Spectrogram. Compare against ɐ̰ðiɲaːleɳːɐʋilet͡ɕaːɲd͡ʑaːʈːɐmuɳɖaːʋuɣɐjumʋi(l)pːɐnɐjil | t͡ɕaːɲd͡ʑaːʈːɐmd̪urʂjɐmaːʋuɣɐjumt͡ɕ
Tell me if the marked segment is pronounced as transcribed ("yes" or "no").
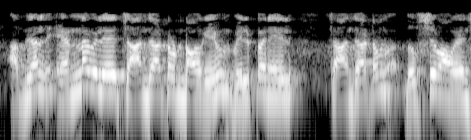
yes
